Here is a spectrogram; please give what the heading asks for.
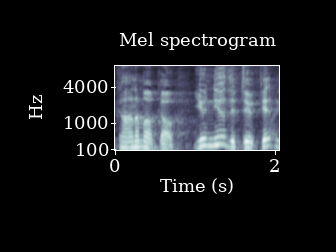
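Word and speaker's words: Kahanamoku: The Duke Kamana, how do you pronounce his name? Duke Hanamoko. Duke Hanamoko.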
